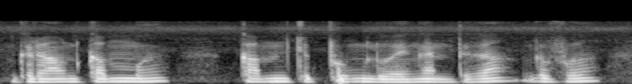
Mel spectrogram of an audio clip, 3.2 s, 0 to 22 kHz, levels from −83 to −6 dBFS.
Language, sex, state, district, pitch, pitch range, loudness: Wancho, male, Arunachal Pradesh, Longding, 135 Hz, 130-140 Hz, -15 LUFS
